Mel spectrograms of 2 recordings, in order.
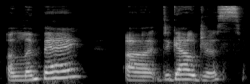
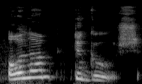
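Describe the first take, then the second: First: The name is read out as English spelling suggests. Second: The name is said with French pronunciation. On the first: The speaker calls it wrong. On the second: The speaker calls it right.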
